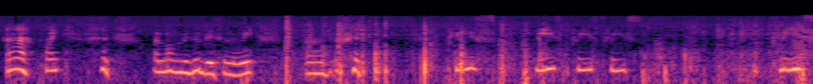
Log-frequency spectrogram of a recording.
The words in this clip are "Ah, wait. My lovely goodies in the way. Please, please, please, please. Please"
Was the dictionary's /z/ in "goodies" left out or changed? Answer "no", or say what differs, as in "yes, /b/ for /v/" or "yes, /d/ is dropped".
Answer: yes, /s/ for /z/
